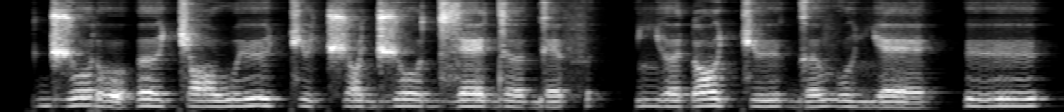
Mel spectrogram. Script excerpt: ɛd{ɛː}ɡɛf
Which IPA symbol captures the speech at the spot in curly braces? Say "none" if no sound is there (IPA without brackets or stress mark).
əː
